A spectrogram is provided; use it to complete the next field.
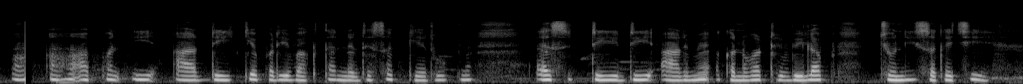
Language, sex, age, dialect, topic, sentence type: Maithili, female, 41-45, Eastern / Thethi, banking, statement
